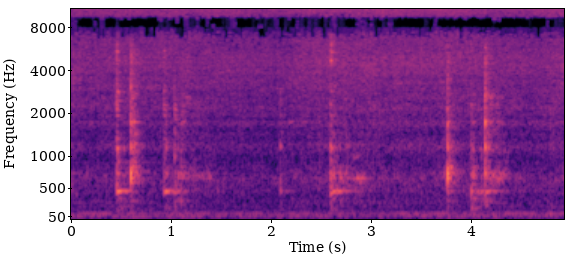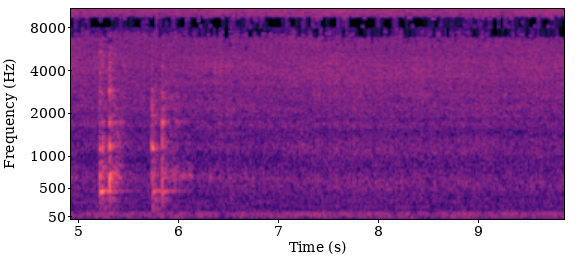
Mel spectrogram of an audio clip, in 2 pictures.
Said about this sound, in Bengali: ব্রকুলি আর ফুলকপি একসাথেই রান্না করছি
